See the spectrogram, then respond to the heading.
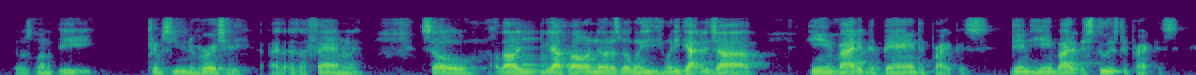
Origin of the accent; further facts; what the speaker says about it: Bamberg, South Carolina, United States; moved away; also born or lived in Myrtle Beach / Clemson; my hometown, Bamberg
